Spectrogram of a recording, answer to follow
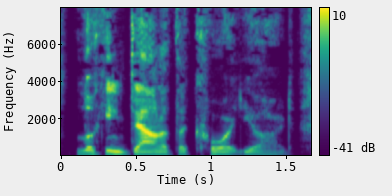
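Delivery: ordinary delivery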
